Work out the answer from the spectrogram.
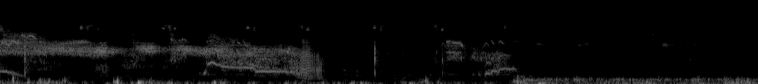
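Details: Evening feeding of white storks at a webcam nest in Kaluga region, Russia, 22 July 2022, 17:52, with a corncrake brought. About five seconds of loud wailing that breaks off into low rumbling background noise.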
